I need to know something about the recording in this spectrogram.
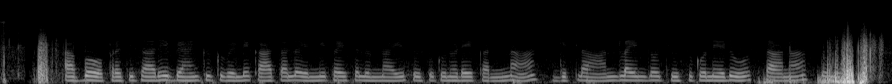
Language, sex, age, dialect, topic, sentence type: Telugu, female, 31-35, Telangana, banking, statement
